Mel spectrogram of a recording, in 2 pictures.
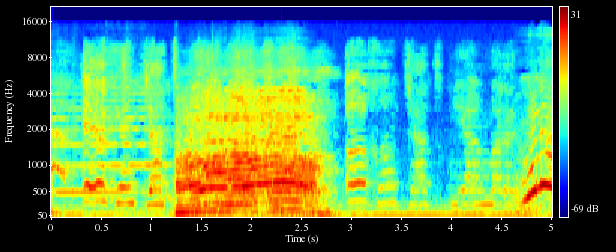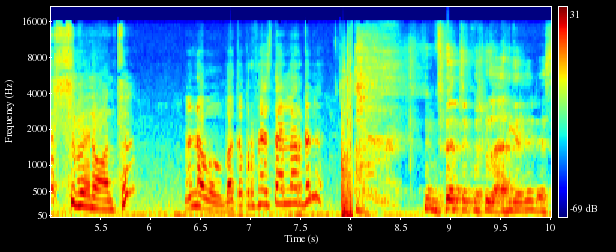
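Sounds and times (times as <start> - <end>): low cow-like moo: 1.2 - 2.9.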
